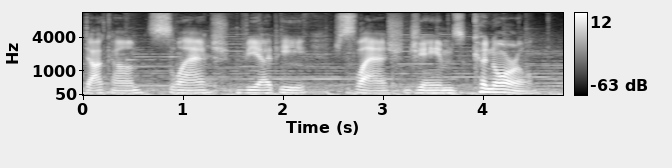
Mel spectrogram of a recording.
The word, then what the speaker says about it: Knoerl: slash VIP slash James Caan aural you pronounce the K in my last name so don't forget that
